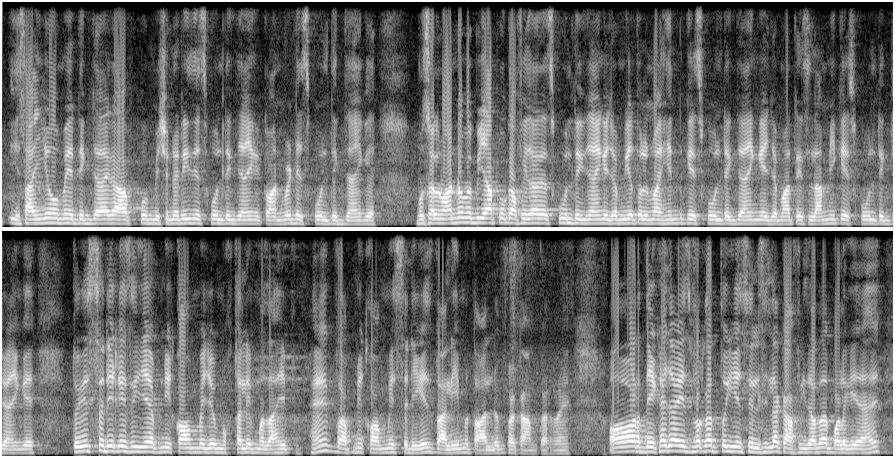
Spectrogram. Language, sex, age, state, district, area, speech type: Urdu, male, 18-30, Uttar Pradesh, Shahjahanpur, urban, spontaneous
